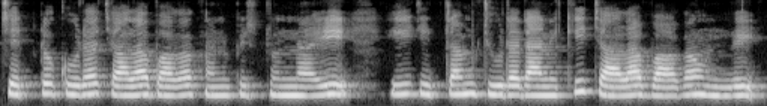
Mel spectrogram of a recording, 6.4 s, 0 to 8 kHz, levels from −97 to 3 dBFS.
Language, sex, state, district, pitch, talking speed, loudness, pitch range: Telugu, female, Andhra Pradesh, Sri Satya Sai, 225 Hz, 105 wpm, -15 LUFS, 215-235 Hz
